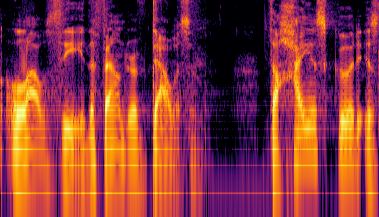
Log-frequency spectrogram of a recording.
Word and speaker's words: Taoism: Now let's talk about Taoism. It's pronounced with the sound of a D, even though it's spelled with a T.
